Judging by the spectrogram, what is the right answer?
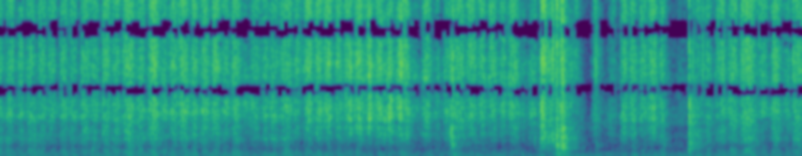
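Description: Black wax crayon rubbed on its side across paper in quick back-and-forth strokes, a steady scratchy rubbing. A brief sharp knock stands out about five and a half seconds in.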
